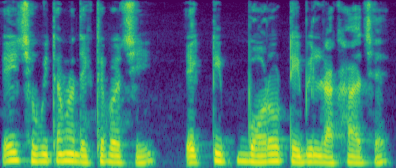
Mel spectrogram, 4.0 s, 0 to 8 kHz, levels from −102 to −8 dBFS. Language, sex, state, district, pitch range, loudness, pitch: Bengali, male, West Bengal, Alipurduar, 110-130 Hz, -15 LUFS, 115 Hz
